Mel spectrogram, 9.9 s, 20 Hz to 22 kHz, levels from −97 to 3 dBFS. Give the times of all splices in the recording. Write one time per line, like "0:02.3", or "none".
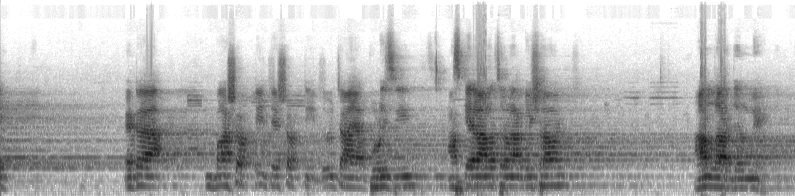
0:01.4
